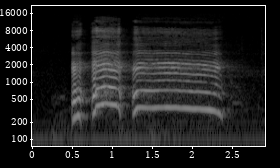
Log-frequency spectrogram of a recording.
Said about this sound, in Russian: Стукнула полночь. Спел петух кукареку.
